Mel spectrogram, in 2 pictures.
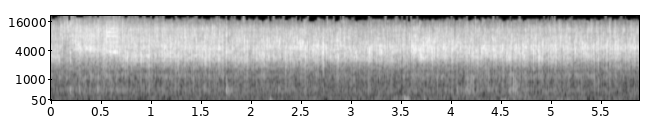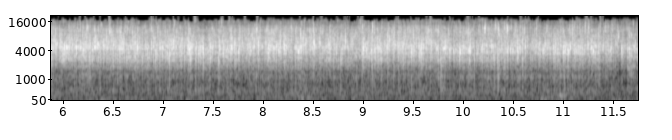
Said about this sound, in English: There was onions sizzling in butter.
